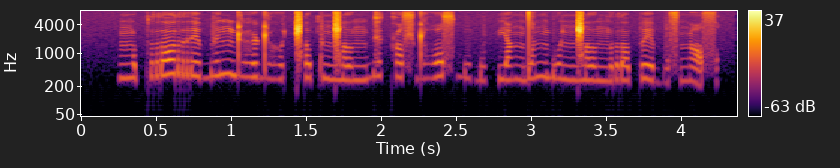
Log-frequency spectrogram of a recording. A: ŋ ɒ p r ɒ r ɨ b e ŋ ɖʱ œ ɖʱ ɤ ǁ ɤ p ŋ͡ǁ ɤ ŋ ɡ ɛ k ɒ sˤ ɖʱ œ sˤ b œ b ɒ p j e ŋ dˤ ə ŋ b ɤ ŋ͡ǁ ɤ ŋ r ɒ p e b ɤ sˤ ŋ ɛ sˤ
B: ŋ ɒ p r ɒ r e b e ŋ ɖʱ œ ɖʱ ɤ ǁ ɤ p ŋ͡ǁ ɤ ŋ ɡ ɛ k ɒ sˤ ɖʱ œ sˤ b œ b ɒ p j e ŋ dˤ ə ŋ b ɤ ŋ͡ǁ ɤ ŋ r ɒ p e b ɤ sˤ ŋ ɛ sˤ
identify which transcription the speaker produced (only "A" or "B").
B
